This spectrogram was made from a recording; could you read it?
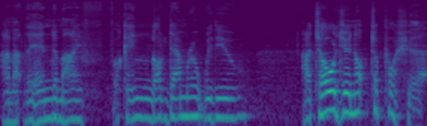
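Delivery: speaking through clenched teeth, jaw clenched. Narrator reads a man answering the lawman, through clenched teeth. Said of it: "he says through clenched teeth".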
